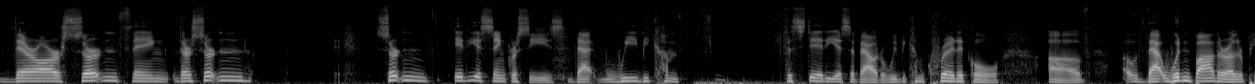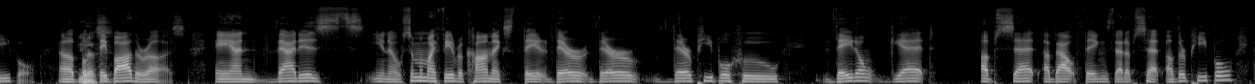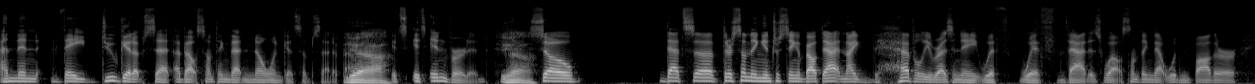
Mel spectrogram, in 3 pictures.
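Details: Adult male comedian whose stutter began after an injury and has since improved a lot; clip has part-word and whole-word repetitions; stuttering.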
